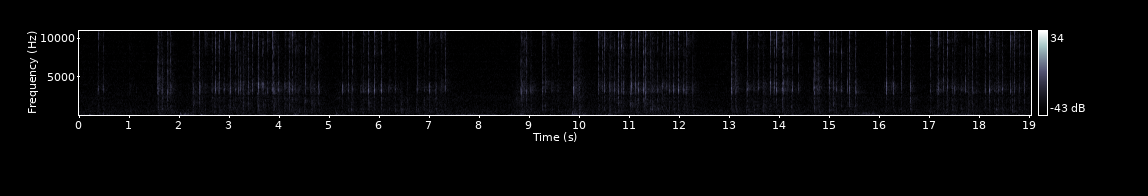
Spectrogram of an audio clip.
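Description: Typing on a computer keyboard: runs of quick keystrokes starting about a second and a half in, broken by short pauses.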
